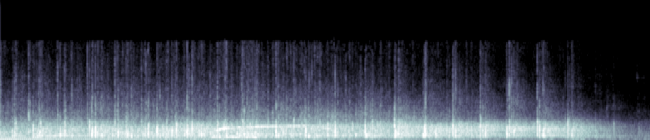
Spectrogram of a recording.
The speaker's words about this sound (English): Please take a seat and welcome in. Let's give our worship team a round of applause.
